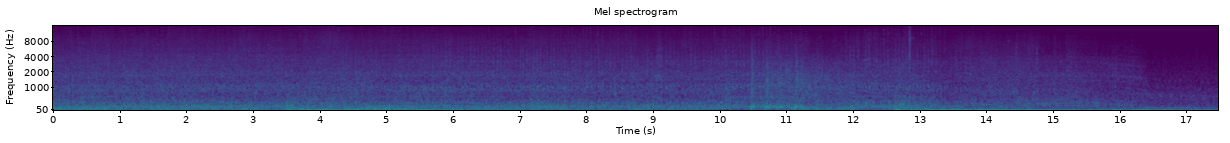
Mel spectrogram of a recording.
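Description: A tank engine rumbles as the tank drives.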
